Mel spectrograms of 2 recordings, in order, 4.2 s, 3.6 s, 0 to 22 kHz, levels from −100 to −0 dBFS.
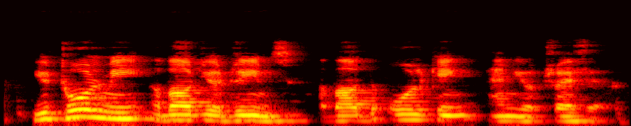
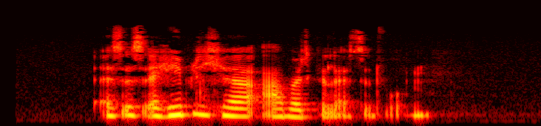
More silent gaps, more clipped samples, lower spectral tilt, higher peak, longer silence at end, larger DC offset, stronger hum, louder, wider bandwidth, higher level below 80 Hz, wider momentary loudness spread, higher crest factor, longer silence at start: neither; neither; first, -8 dB/octave vs -4.5 dB/octave; about the same, -14 dBFS vs -16 dBFS; second, 0.2 s vs 0.75 s; neither; neither; about the same, -32 LUFS vs -33 LUFS; second, 6.8 kHz vs 10 kHz; first, -72 dBFS vs -86 dBFS; second, 9 LU vs 15 LU; about the same, 18 dB vs 20 dB; second, 0.25 s vs 0.65 s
